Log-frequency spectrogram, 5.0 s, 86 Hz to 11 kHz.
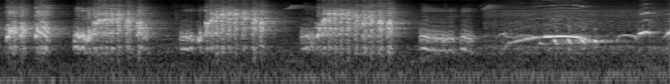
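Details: Captive White-crested laughingthrush, 2020 season, recorded to teach birds to sing: harsh noisy cackling bursts about a second apart, ending with a smooth arched whistle and scratchy notes.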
